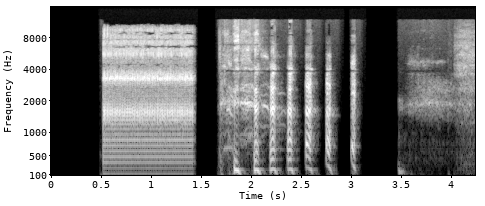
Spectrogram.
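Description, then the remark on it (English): A loud, harsh game show wrong-answer buzzer blares for about a second after a wrong pronunciation of the town name Dowagiac, followed by a burst of rhythmic laughter and then a short rustle of noise. “I'm gonna need you to hit that buzzer.”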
